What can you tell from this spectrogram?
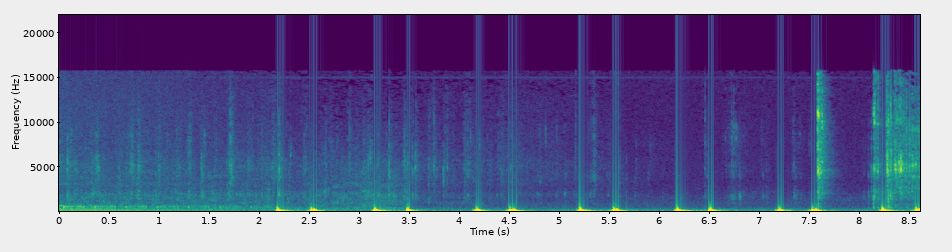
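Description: Heartbeat sound: paired low thumps, about once a second, starting about two seconds in after a faint steady tone fades away. A brief hissing shimmer comes in near the end.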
